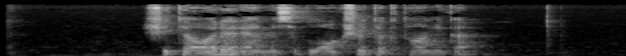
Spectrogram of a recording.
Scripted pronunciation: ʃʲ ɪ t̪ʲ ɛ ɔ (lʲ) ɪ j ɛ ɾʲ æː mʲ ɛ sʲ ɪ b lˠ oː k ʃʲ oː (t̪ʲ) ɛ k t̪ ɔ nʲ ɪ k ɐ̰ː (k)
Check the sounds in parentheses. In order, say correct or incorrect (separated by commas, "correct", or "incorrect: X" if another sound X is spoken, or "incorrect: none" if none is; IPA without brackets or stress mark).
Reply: incorrect: ɾʲ, correct, incorrect: none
